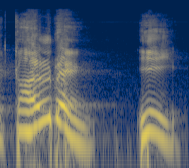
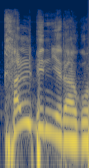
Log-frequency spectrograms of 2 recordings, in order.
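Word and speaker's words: Calvin: 그리고 반드시 성만찬을 매주해야 된다고 가르쳤고 지금도 그렇게 하고 있고 어 종교 개혁가 중에 그런데 깔뱅이 영어 발음으로 칼빈이라고 하는 이분이 그러면 했냐 안 했냐 그분도 했어요.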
